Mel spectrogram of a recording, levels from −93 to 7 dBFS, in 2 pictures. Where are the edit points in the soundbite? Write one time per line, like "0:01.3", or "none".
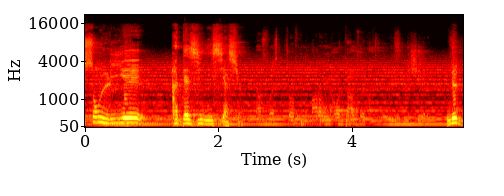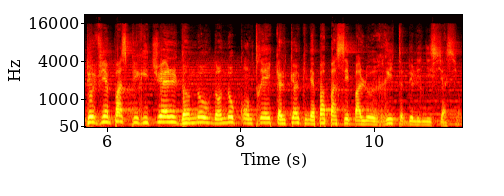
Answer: none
